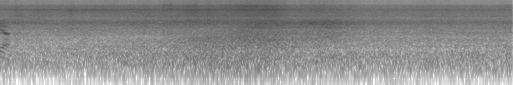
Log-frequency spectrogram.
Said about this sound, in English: Now it is like Puri, huh? Waves.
